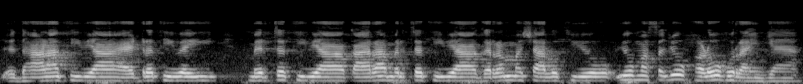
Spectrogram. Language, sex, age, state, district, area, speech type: Sindhi, female, 45-60, Madhya Pradesh, Katni, urban, spontaneous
